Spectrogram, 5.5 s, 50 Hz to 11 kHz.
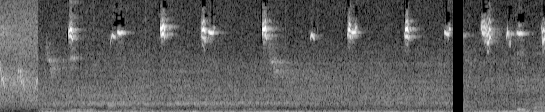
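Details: Spotted flycatcher nesting among screws in Dombóvár, Hungary, on June 8, 2017, filmed from a window hide, gives thin, very high 'tsee' calls about twice a second over a steady low rumble.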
